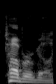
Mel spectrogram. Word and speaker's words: Tuberville: It's Tuberville, yeah. Bathtub, yeah.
